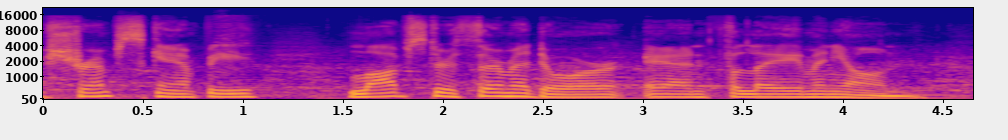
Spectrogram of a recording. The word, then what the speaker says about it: filet mignon: scampi Lobster Thermidor and filet mignon or as the British say fillit mignon if we elaborate sorry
